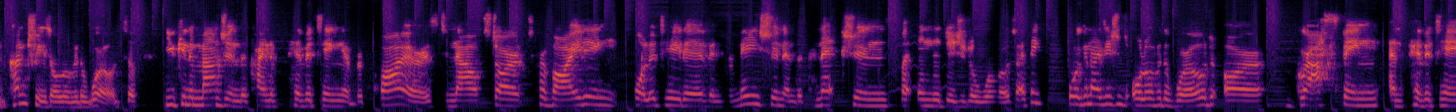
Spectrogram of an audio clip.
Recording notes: Encrypted is excited to partner up with the Future Blockchain Summit who have recently held their first ever Digital Keynote! Digital Keynote, a live webinar series.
